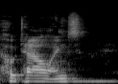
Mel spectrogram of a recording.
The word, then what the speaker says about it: Hotaling's: And Hotalings, or as the family pronounce it, Hotalings. – Hotalings. I'm even way off. It didn't even correct me. I was saying Hotalings. I'm like not even in the same ballpark here.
